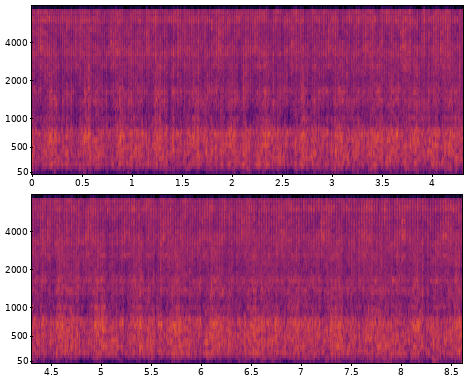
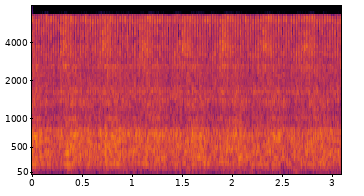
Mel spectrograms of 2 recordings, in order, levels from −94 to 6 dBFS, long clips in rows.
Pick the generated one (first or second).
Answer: first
